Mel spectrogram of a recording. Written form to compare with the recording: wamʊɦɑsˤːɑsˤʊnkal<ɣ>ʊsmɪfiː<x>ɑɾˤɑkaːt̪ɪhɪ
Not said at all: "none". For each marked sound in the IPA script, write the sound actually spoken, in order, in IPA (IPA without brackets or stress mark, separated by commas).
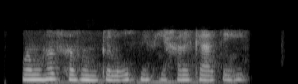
ɣ, ħ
